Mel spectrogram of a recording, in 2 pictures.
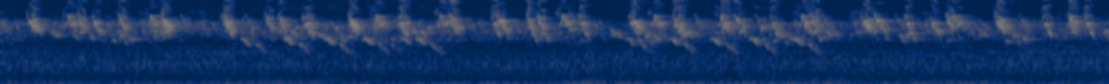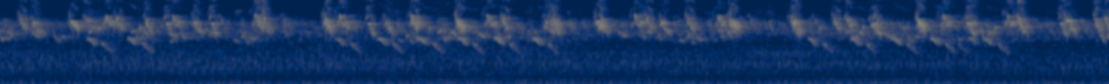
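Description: Birds chirping continuously: a dense stream of short, quick, downward-sliding chirps, over a faint low hum.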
